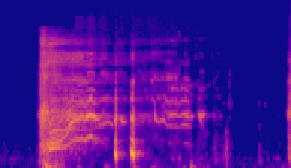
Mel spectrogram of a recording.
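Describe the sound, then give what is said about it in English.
Loud, wheezy mouth breathing: a long raspy, voiced exhale, then a few shorter gasping breaths before it falls quiet. “I wanted to see how long I could mouth breathe before you would interrupt.”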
